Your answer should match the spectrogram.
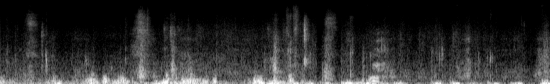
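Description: A trail runner's footsteps on rough, lumpy grass and earth, coming as irregular thumps and rustles, with heavy breathing.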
